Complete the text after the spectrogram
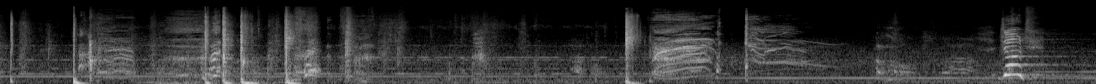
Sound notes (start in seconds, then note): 1.6 gags; 6.2 spine cracks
